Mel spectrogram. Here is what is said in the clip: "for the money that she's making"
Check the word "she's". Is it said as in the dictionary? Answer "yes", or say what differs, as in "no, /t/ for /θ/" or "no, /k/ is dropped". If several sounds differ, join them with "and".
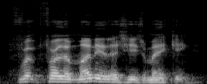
yes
